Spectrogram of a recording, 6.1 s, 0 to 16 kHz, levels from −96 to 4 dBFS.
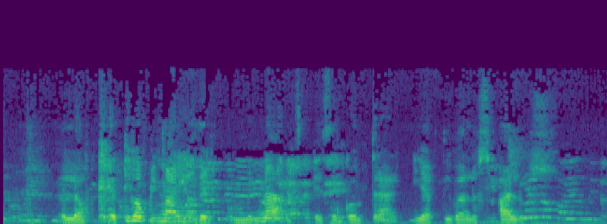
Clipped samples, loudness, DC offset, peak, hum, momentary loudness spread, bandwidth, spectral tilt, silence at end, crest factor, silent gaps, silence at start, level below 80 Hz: under 0.1%; -22 LUFS; under 0.1%; -4 dBFS; none; 14 LU; 11 kHz; -5 dB/octave; 0 s; 18 dB; none; 0.05 s; -54 dBFS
